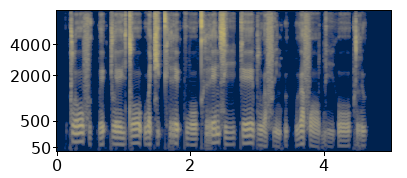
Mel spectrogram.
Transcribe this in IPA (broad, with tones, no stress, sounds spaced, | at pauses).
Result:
k l oː˥˩ f ɯ˨˩ k̚ w e˦˥ ʔ k l eː˧ j t oː˥˩ ʔ u˧ a̯ t͡ɕ i˦˥ ʔ kʰ r e˥˩ ʔ k w oː˦˥ kʰ r e˥˩ n s iː˦˥ k eː˥˩ p l u˨˩ a̯ f i˩˦ n ʔ ɯ˨˩ k̚ w ɯ˥˩ a̯ f ɔː˨˩ b iː˩˦ ʔ oː˦˥ k r ɯ˦˥ k̚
